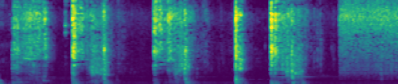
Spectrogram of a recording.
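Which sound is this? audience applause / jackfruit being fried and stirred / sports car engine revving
jackfruit being fried and stirred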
